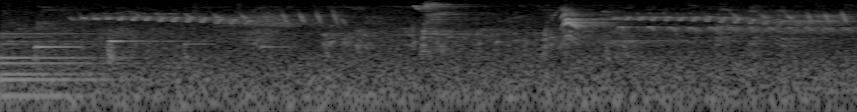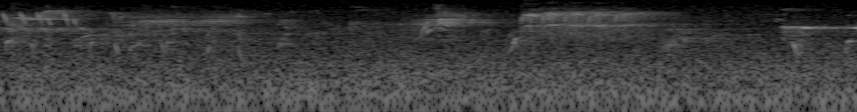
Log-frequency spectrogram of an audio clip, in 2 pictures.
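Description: Faint outdoor ambience with small birds chirping in short repeated trills over a soft hiss; the last note of a piano fades out at the very start.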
